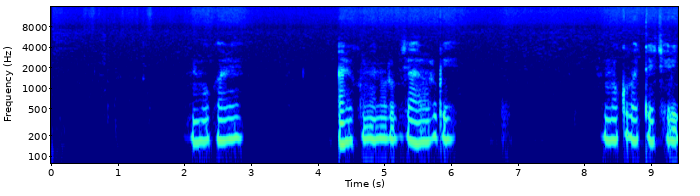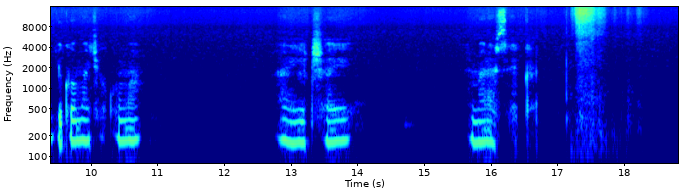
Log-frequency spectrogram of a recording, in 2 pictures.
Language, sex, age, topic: Kinyarwanda, female, 25-35, health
